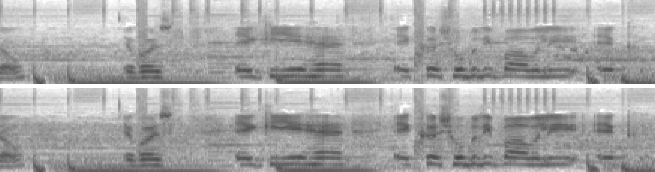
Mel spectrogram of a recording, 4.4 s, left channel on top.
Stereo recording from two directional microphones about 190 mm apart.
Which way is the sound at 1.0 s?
20° left (ahead or behind).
